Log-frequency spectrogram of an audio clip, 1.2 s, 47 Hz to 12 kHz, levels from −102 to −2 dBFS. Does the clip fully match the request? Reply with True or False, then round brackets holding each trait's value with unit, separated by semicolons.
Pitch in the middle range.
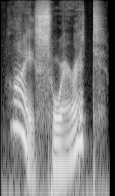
True (175 Hz)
